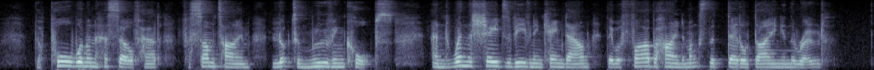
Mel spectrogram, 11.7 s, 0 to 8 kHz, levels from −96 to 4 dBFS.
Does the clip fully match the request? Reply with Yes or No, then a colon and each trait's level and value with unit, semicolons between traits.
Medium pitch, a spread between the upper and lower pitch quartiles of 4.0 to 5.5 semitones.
No: medium, 150 Hz; average, 2.8 semitones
